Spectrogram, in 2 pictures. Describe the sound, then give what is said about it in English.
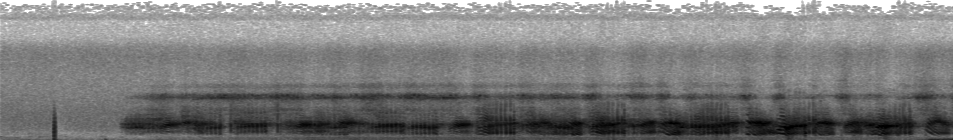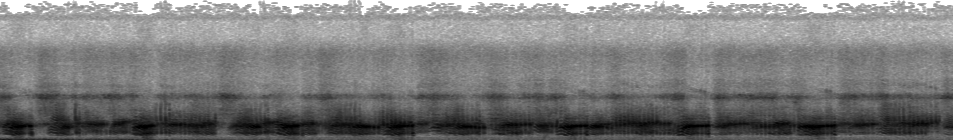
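A loud, continuous chorus of frogs of the largest tree frog species found in Florida, an invasive species, giving rapid, raspy chuckling calls that overlap steadily, with no voices present. “This is the largest species of tree frog found in Florida.”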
